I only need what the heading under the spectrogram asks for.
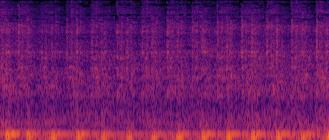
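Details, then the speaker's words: Sewing machine stitching a thick seam with no soap yet on the cloth: firm steady thud-thud needle knocking about eight a second; soap and machine oil on the fabric soften it and prevent needle breakage. "थोडासा आवाज वाढलेला आहे म्हणजे जिथ आपण साबण लावली होती तिथं सॉफ्ट आणि स्मूथ मशीन चालत होती"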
